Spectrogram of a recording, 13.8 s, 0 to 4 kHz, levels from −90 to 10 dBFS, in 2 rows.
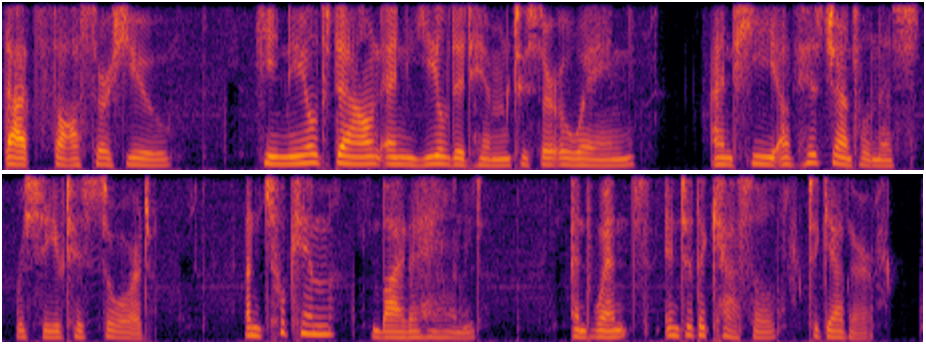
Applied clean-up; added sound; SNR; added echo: neural separator model SepFormer WHAM!.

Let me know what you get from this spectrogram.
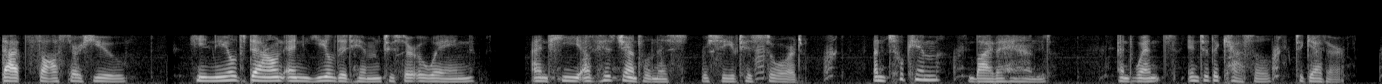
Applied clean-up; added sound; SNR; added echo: neural separator model SepFormer DNS4.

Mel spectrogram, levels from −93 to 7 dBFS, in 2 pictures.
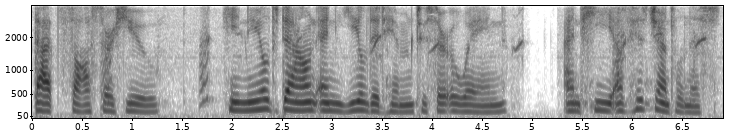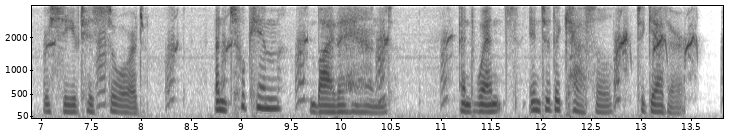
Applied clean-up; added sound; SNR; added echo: none; Fowl; 12 dB; none.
